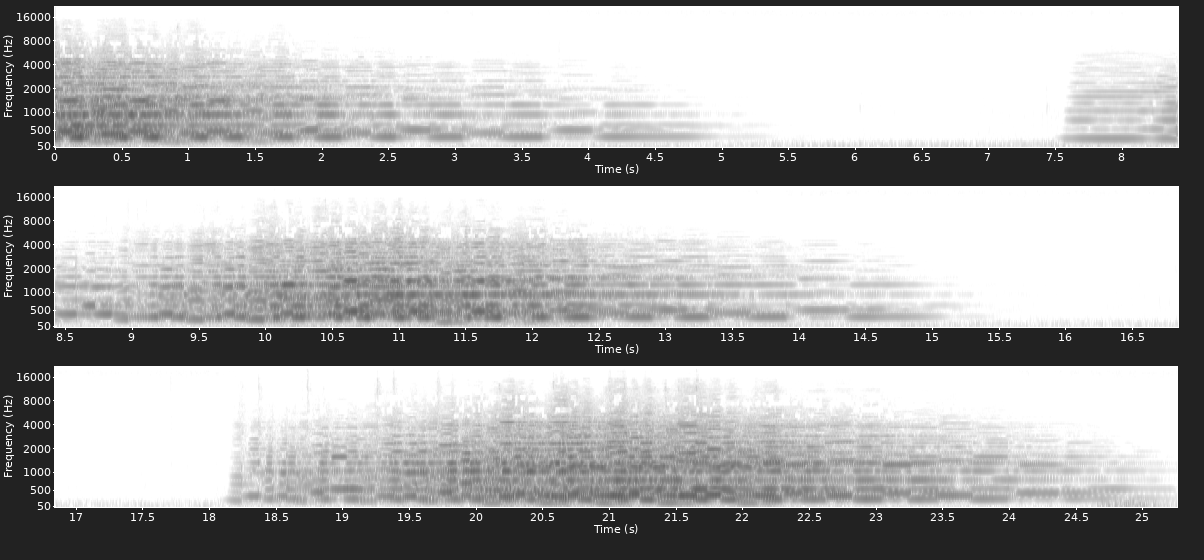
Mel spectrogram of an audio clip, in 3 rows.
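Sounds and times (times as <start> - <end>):
solo accordion playing long sustained chords of a contemporary piece: 0.0 - 5.0, 7.6 - 15.1, 18.2 - 25.0.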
